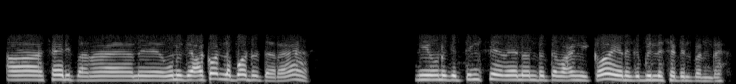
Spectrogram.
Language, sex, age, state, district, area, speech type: Tamil, male, 18-30, Tamil Nadu, Tiruvannamalai, rural, conversation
